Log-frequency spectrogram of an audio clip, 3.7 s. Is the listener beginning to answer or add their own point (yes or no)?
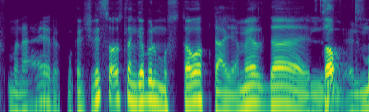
no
